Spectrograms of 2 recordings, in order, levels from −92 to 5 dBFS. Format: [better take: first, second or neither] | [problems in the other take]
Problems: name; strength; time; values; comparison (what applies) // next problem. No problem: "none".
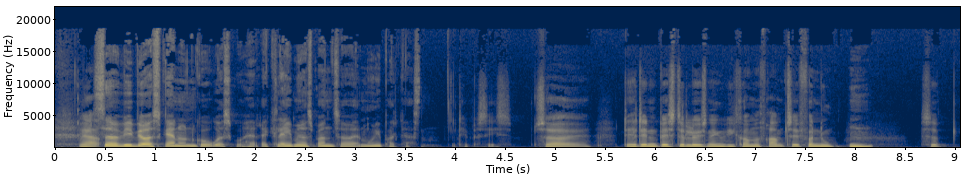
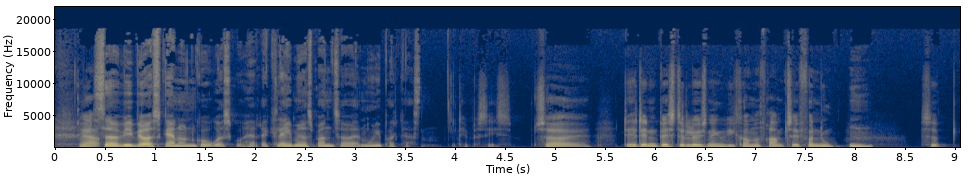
neither | none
